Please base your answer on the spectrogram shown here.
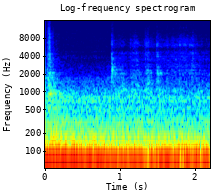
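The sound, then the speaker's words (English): A car drives off with a steady, low engine rumble that stays fairly even throughout, with no voices over it. “Oh. They're driving off.”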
